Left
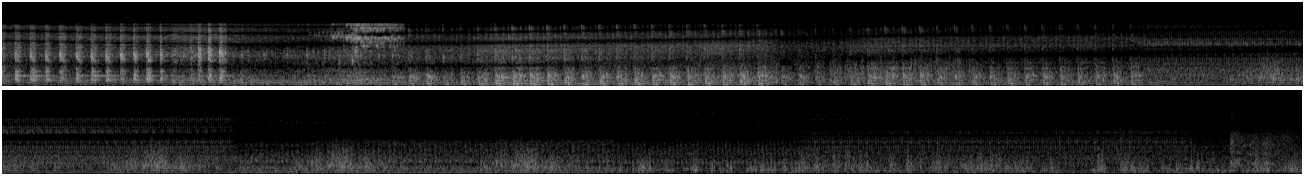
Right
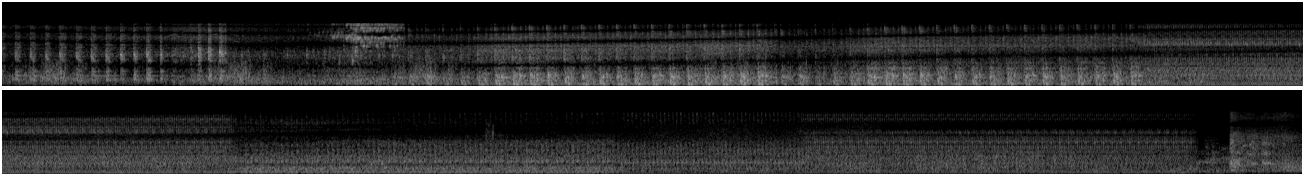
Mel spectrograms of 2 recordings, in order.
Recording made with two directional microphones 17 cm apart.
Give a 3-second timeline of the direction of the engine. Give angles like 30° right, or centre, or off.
40° left, 10° left, 20° right, 30° right, 40° right, 40° right, 50° right, 50° right, 50° right.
